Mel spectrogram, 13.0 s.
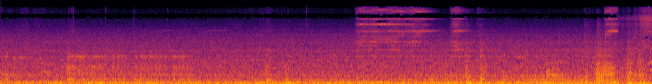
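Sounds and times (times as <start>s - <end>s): train wheels rumbling on rails: 0.0s - 13.0s
high wheel squeal: 7.1s - 9.4s, 12.1s - 13.0s.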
